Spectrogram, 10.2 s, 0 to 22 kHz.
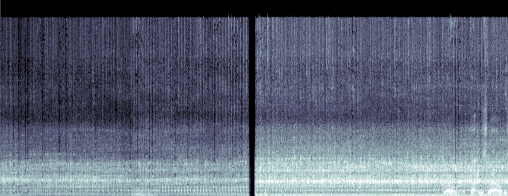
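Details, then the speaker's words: Yamaha DT50MX two-stroke, restarted after about a year sitting: loud buzzy running with fast, fairly regular rattle about three per second; owner suspects cheap main/big-end bearings wobbling, unconfirmed, and notes exhaust lacks a baffle. "there's something like the name and bearing wobbling around i haven't used cheap ones"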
